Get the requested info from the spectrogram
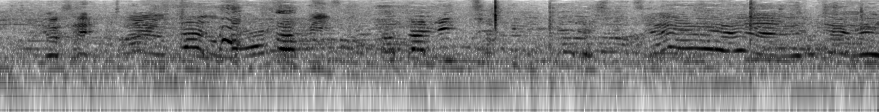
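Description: Several players' voices calling and shouting on the pitch at once, overlapping, in a large indoor football hall.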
